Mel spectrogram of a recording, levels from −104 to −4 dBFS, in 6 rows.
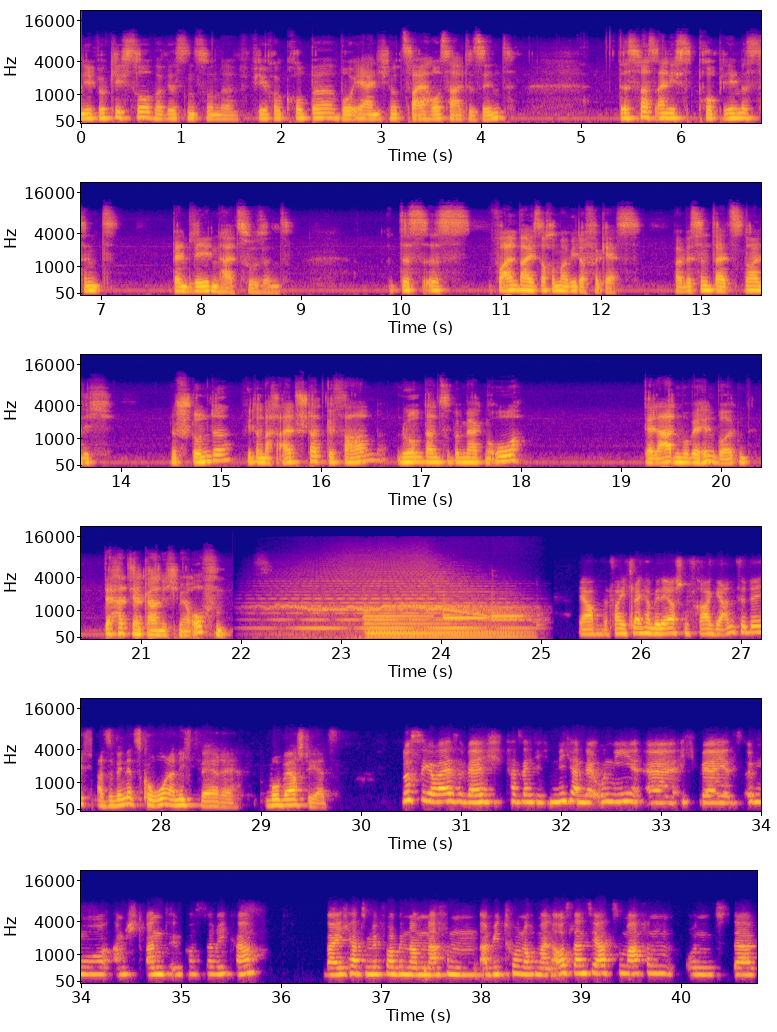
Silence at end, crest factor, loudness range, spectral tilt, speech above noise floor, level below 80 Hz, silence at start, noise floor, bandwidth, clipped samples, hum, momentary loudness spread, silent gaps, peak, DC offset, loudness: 0 s; 16 dB; 4 LU; -5.5 dB/octave; 65 dB; -44 dBFS; 0 s; -84 dBFS; 10.5 kHz; under 0.1%; none; 11 LU; none; -4 dBFS; under 0.1%; -20 LUFS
